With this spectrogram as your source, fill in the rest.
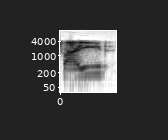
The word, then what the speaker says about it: Siheed: Was it Siheed? Yes. Yeah. Hey, Siheed.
